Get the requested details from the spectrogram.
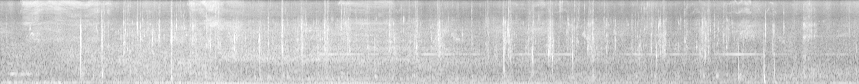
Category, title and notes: Sound effects > Human sounds and actions
drinking water fast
